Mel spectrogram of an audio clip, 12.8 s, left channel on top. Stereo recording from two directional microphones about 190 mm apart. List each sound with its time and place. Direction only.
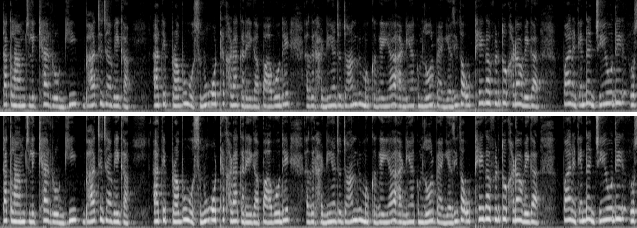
0.0 s a woman's voice: 35° right (ahead or behind)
